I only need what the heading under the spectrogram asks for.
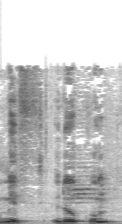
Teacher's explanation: জিব্বাটা উপদাতের আগার সঙ্গে লাগিয়ে পাতলা উচ্চারণ করবেন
